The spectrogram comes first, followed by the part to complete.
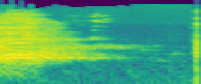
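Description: A loud voice over a public address system trailing off, its echo fading away over about a second and a half to quiet.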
